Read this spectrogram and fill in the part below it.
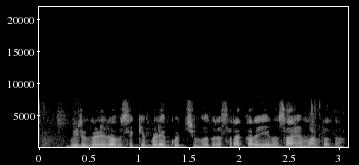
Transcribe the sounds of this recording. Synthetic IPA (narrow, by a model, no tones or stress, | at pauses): biɾuɡɐɭiɾɐʋɐsɐkːebɛɭekot͡ʃːiɦoːd̪ɐɾɐsɐɾɐkaːɾɐe̞ːnusaːɦjɐmaːɽt̪aːd̪e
